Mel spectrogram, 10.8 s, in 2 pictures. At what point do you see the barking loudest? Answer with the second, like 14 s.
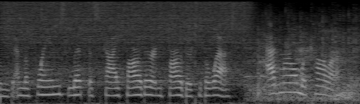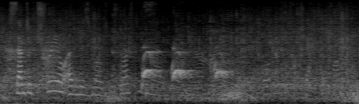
8 s.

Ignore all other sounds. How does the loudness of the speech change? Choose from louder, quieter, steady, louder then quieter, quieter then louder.
quieter.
